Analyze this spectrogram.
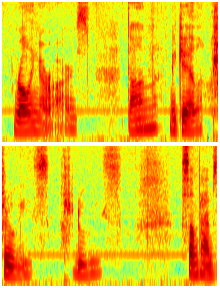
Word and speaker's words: Ruiz: don miguel ruiz ruiz if you guys want to roll your r's you got to breathe out when you do it and you kind of like put the tongue to the roof of your mouth behind your teeth and you just kind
